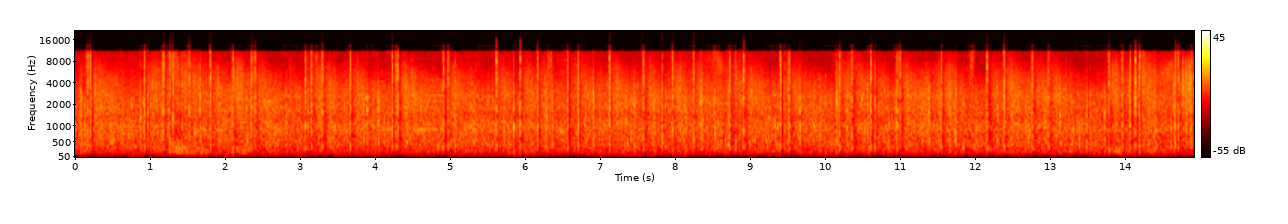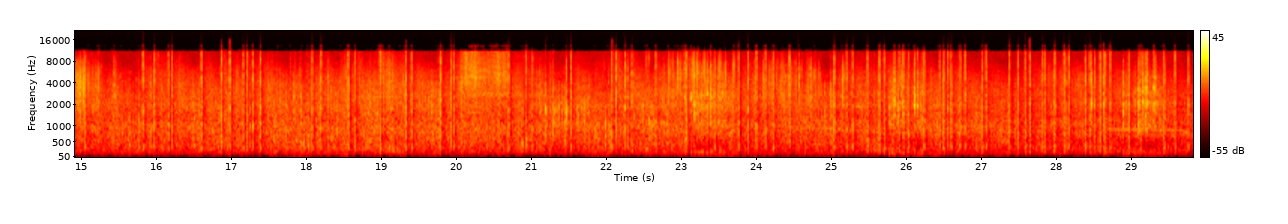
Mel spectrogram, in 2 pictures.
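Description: Aerial fireworks display, a dense, unbroken run of crackling and popping shell bursts one after another.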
